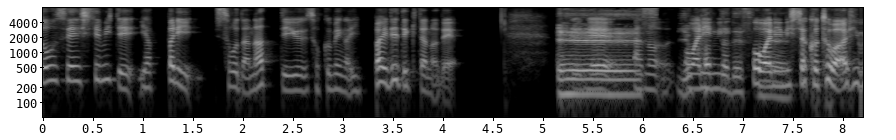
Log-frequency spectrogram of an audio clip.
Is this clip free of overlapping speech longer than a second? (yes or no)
no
